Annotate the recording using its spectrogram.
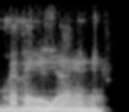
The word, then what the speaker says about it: Momoa: Always pronounce his last name wrong. Momoa, or how do you pronounce his last name? – Jason Momoa.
